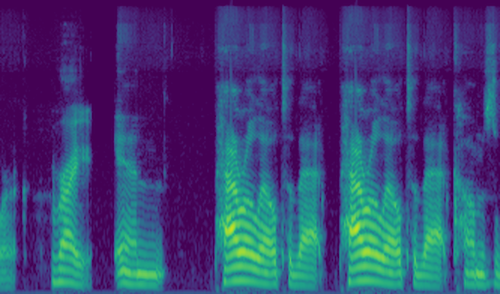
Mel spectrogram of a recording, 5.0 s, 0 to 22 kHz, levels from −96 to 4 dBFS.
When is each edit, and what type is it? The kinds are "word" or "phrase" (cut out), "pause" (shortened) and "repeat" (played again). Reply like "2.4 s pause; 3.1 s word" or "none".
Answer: 3.3 s repeat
